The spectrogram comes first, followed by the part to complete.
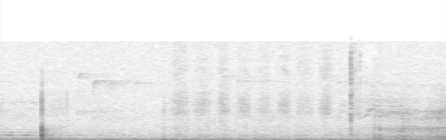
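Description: Faint chalk scratching and tapping on a blackboard, with one short sharp click near the start.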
